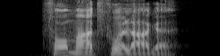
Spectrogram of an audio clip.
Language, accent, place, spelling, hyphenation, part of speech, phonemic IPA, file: German, Germany, Berlin, Formatvorlage, For‧mat‧vor‧la‧ge, noun, /fɔʁˈmaːtfoːɐ̯ˌlaːɡə/, De-Formatvorlage.ogg
- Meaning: stylesheet (document issued by a publisher informing authors how to style their works for publication)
